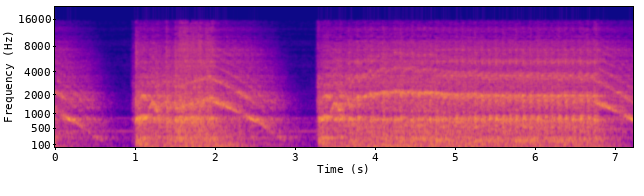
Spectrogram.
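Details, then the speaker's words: Ford truck with the 7.3 IDI removed and a P-pump Cummins installed, first test start: two cranking bursts that never catch because the fuel shutoff lever was sprung to off; it should be forward to run. "so I think I figured out what I did wrong this is a fuel shut off I had it spring sprung that way that's actually shut off it's supposed to be forward to run"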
